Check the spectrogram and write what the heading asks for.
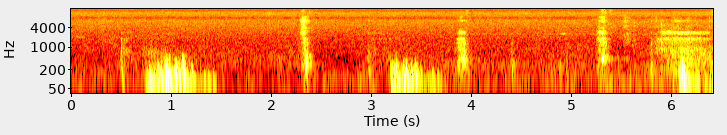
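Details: Person deliberately drank lots of water to induce hiccups; stomach bloated and tight, hiccups quieter; sharp abrupt gulping catches a few seconds apart with low muffled chest thumps, hurting chest and throat: hiccups.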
